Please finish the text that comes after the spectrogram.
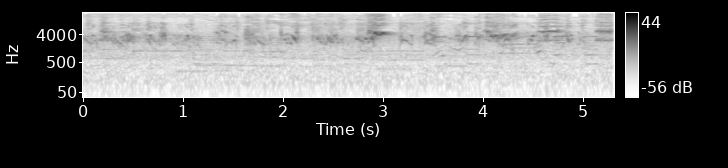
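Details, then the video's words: Budgerigar in a happy mood, chirping with dense scratchy warbling and occasional sharper squawk-like notes, a continuous high chatter over a low steady background. "Happy budgie chirping sound"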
